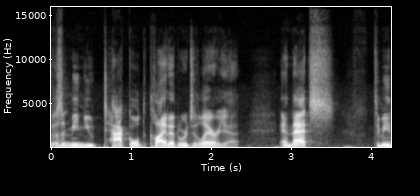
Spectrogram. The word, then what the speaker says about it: Edwards-Helaire: mean you tackled clyde edward zelaire yet and that's to me those are the combinations age of silent h is silent uh ellen did it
